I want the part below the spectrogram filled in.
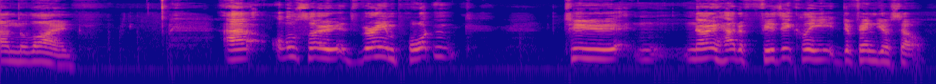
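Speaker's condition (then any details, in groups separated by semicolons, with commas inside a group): Cerebral palsy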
